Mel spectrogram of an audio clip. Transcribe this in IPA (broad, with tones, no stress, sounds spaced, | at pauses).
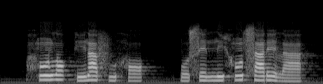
h ɔ̃˦ l ɔ˦˨ k ĩ˨˦ ɾ a˦˨ f u˧ h ɔ˧ | k͡p o˨ s e˧ n ĩ˧ h ɔ̃˦ s a˦ ɾ e˦˨ l a˧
